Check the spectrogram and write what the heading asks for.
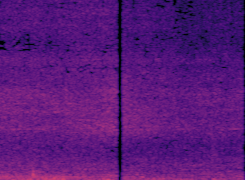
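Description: Steady outdoor background noise, a rushing hiss with low rumble, broken by a brief sharp dropout just over a second in.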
